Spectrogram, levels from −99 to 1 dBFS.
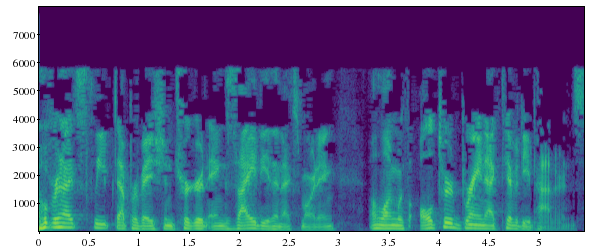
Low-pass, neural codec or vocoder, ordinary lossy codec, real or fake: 7.2 kHz; none; MP3, 24 kbps; real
